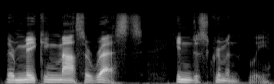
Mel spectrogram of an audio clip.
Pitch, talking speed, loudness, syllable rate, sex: 95 Hz, 110 wpm, -20 LUFS, 6.1 syllables/s, male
